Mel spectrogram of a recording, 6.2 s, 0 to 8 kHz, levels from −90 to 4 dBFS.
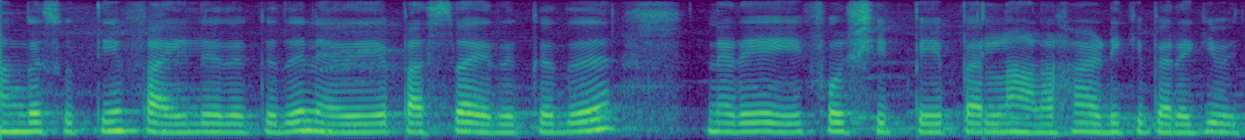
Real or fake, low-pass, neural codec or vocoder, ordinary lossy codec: real; none; none; none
